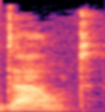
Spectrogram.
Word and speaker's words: doubt: Sometimes they added silent letters to words, like the B in doubt and the L in could.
